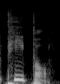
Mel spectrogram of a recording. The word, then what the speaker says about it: people: EO is found in yeoman, where it is sounded as o short, and in people, where it is pronounced like ee.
